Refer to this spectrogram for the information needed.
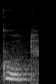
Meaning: pity, compassion
- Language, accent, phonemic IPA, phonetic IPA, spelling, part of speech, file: Armenian, Eastern Armenian, /ɡutʰ/, [ɡutʰ], գութ, noun, Hy-գութ.ogg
